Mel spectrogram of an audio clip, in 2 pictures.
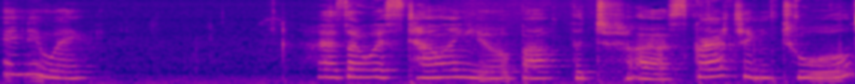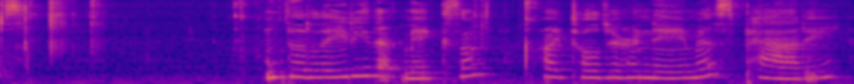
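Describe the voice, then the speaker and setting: Woman vlogger, high voice, unhurried, a bit hoarse, reads numbers aloud. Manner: friendly, calmly reads out numbers. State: slightly scratchy throat. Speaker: lottery ticket scratching vlogger. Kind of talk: casual to-camera chat while scratching tickets.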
